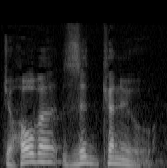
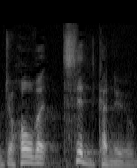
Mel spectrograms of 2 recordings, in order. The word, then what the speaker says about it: Jehovah Tzidkenu: Or to pronounce it a little more closely to the Hebrew, Jehovah Tzidkenu, because it's tzedik is the root from which it comes from.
